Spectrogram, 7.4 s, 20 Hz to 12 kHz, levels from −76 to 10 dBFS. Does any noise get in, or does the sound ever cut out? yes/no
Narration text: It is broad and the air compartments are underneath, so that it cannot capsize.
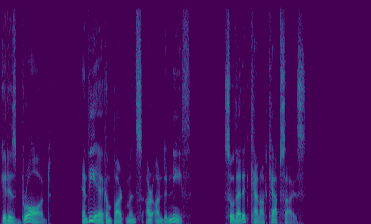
no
